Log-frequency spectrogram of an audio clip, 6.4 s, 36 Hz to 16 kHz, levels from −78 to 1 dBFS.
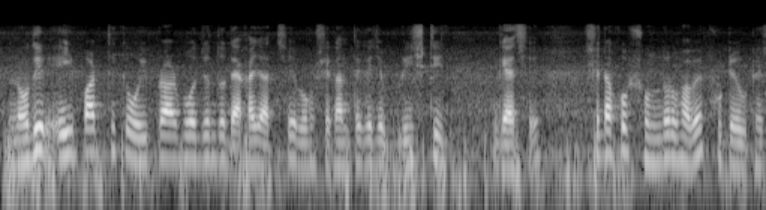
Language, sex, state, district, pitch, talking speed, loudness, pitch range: Bengali, male, West Bengal, Kolkata, 155 Hz, 195 wpm, -18 LUFS, 135-170 Hz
